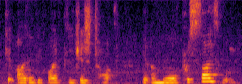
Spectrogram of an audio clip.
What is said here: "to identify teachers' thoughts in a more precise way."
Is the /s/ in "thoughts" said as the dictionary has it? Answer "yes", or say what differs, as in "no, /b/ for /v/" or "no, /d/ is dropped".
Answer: no, /s/ is dropped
